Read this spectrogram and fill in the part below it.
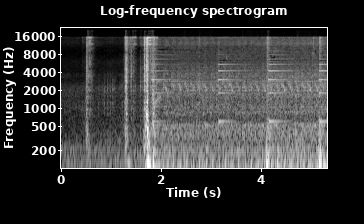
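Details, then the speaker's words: VW CC with fault codes, cranking with a fuel pressure gauge attached: uneven starter churn with sharp pops from the rear, but no start. Intake, injectors, both fuel pumps, N80 valve, camshaft sensor, plugs, coils and MAF were already replaced; cause unknown. "Here's my second attempt at trying to start. I added a fuel pressure reading. You can really hear the pops now. So, yeah, guys, I'm not getting any start."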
